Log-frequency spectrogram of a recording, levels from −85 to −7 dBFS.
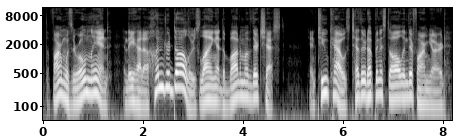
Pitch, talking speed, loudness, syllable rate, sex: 145 Hz, 225 wpm, -17 LUFS, 5.0 syllables/s, male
